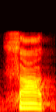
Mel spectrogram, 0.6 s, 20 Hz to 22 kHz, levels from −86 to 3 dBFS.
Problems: echo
